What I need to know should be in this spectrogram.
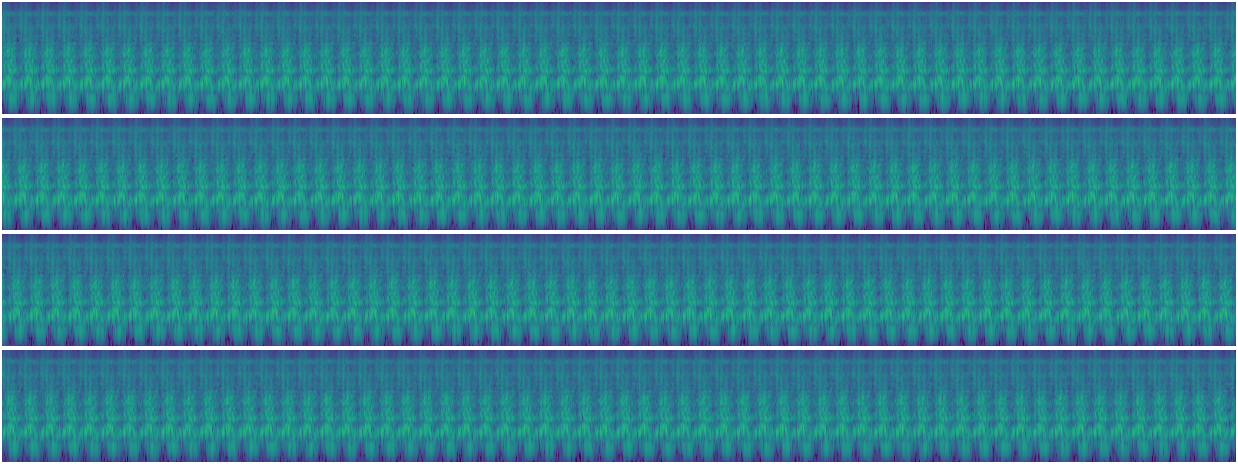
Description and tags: Rough Car Motor
I sound of an old car in need of repair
